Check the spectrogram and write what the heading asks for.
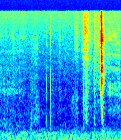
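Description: Fingertips brushing and sliding across a glossy magazine page, a faint papery rustle with a few light ticks of skin on paper near the end.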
